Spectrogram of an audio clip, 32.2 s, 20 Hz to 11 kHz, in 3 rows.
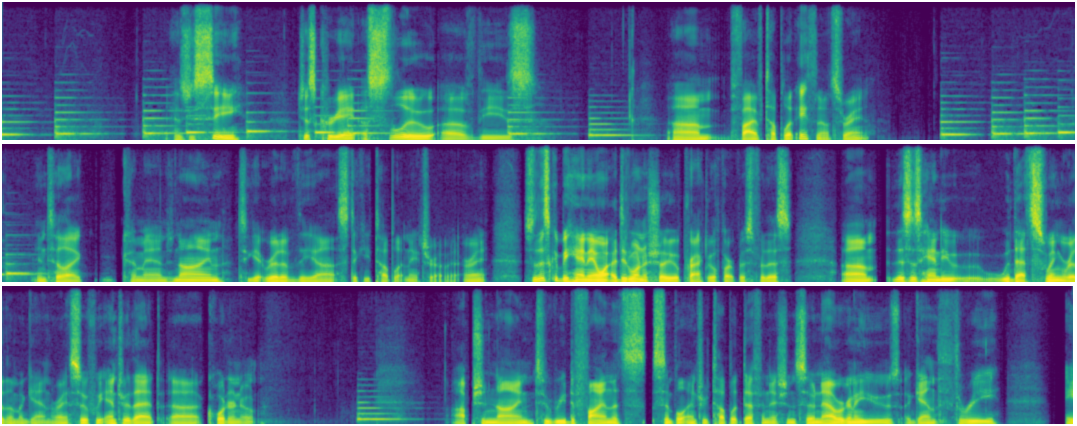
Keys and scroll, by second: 0.0-3.4 typing, 5.0-6.3 typing, 9.2-11.2 typing, 12.5 super+9, 17.6 5, 19.2 Down, 19.4 Down, 20.9 Down, 21.6 Down, 21.8 Down, 23.4 5, 25.0 a, 26.3 alt+9, 30.8 3.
